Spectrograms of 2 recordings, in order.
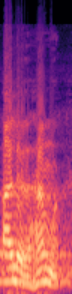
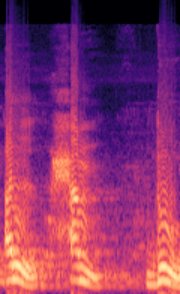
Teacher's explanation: لام، یہ حروف قلقلہ نہیں ہے تو ہم نے یہاں پہ قلقلہ نہیں کیا ، جیسے مطلب الہم، اس طرح ہم نے نہیں پڑھا، اس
